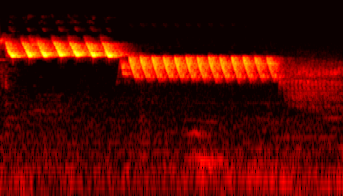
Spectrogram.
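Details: Canary trained on blackthroat-style song: a fast, even trill of high notes that drops abruptly to a lower, equally rapid trill, then fades into a soft buzzy tail.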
